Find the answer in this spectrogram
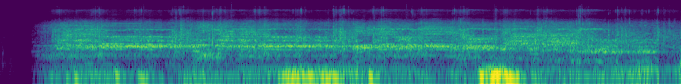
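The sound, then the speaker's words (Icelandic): A large crowd of protesters in the capital Santiago, Chile, protesting against Venezuelan president Nicolás Maduro, chants and shouts together in a dense, sustained roar of many voices, steady and loud throughout, with rhythmic swells of low thumping underneath. “Hér heyrðist í mótmælendum í höfuðborginni Santiago í Síle.”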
